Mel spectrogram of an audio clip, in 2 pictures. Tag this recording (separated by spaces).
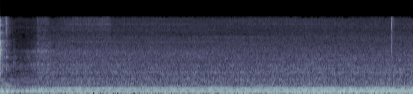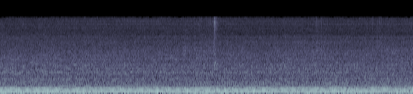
atmosphere microwave noise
